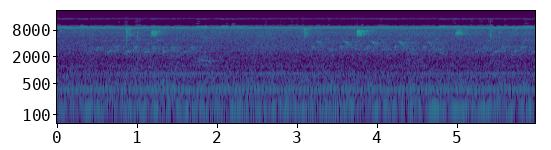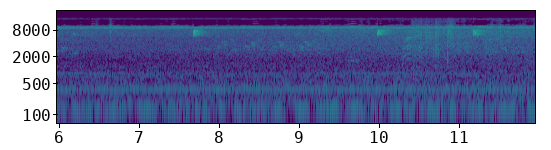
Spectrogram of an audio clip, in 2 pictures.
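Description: Birds chirping, short high notes every second or two, over a steady low hum.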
